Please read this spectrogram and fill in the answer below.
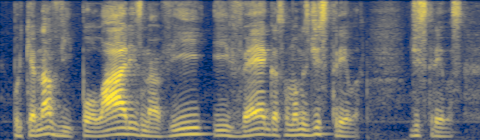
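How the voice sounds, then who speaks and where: The man's voice is somewhat breathy and fairly low in pitch. He sounds animated, with ordinary pitch variation. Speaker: tech youtuber. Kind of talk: tech commentary video. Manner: fast.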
